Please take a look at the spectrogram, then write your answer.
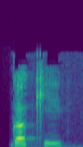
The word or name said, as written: gucky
